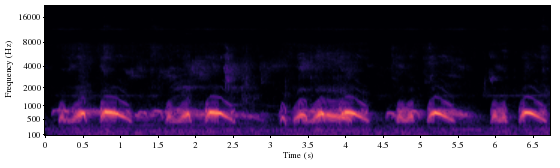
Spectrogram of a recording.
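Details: Low, rounded coos from a spotted dove used to lure wild birds, delivered in quick runs of two or three notes that often end in a downward slur, the pattern repeated without pause.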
